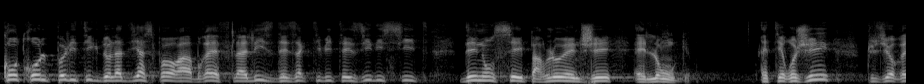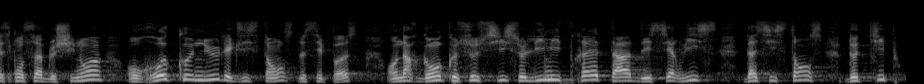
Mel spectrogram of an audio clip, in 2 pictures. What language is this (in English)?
French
